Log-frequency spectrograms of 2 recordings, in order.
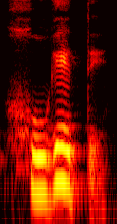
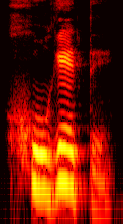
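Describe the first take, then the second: The two takes are said the same way.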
